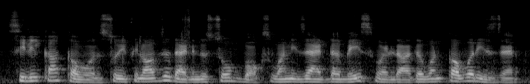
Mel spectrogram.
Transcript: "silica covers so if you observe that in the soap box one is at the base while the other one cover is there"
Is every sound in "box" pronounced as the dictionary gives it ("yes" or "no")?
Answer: yes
